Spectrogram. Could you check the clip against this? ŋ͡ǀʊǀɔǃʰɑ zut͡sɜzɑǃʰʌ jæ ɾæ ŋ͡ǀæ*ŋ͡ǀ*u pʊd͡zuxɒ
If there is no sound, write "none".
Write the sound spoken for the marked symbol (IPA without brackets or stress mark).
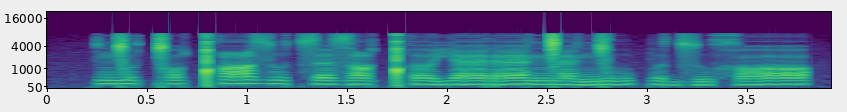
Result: ŋ͡ǀ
